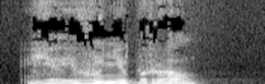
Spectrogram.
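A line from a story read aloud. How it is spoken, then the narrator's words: Confused answer. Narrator (Russian): растерянно ответил Гена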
